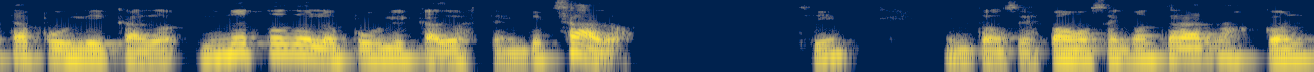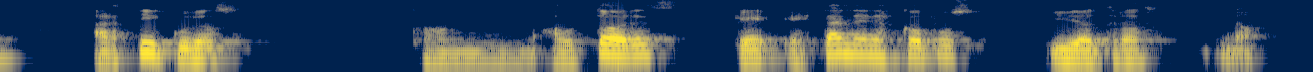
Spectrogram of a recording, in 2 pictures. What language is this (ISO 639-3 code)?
spa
